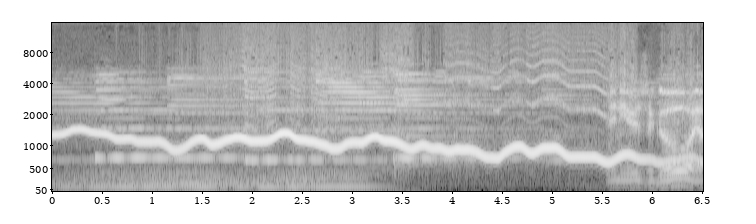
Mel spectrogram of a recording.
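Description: Radio interference whistle jamming a channel: a continuous, loud, warbling tone that slides up and down in pitch for several seconds, with a low hum underneath that drops away partway through.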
